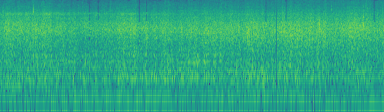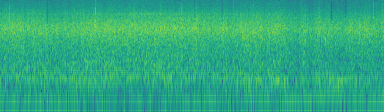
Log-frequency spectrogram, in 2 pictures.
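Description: Steady rain and wind noise on an outdoor camera microphone, with a low droning hum underneath that slowly shifts in pitch.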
